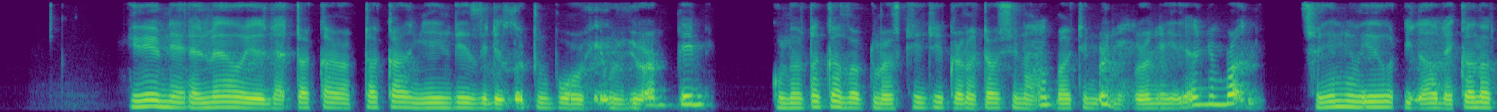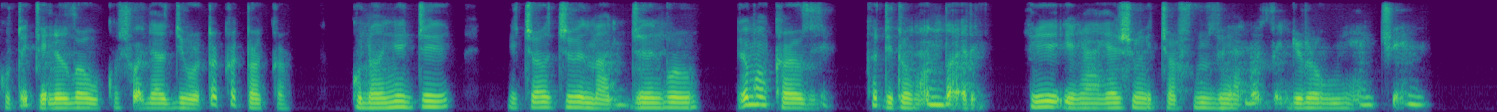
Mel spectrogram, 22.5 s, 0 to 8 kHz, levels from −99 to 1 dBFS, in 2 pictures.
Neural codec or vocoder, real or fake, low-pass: autoencoder, 22.05 kHz, a latent of 192 numbers a frame, VITS, trained on one speaker; fake; 7.2 kHz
